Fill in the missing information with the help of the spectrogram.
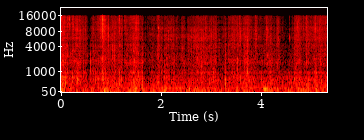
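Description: Long pink nails and fingertips rub and crinkle a small green-blue glittery synthetic fabric rose brooch with hollow, layered, organza-like petals and glitter edges. The result is a quiet, steady crinkling rustle with bright, airy texture, broken by a few sharper crackles.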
